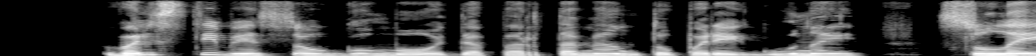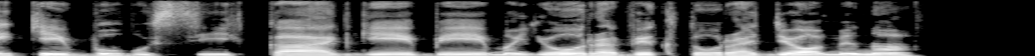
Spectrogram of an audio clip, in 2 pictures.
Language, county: Lithuanian, Marijampolė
